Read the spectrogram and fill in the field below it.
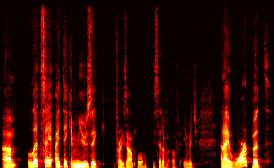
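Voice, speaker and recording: A man's voice: medium pitch, expressive, normal speed, dry recording, clean studio sound. A man hosting a casual discussion, challenging his guest's points as a devil's advocate.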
